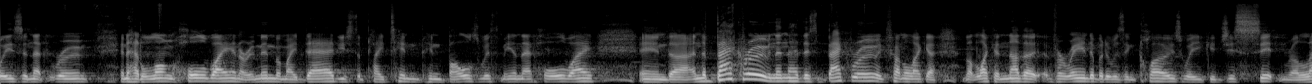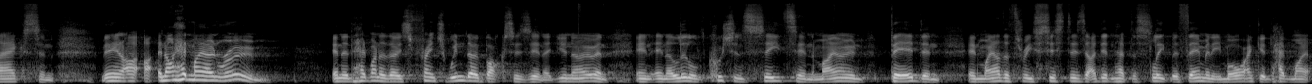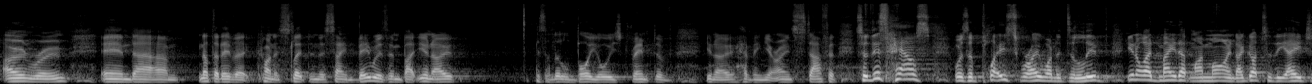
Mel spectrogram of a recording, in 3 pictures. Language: English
